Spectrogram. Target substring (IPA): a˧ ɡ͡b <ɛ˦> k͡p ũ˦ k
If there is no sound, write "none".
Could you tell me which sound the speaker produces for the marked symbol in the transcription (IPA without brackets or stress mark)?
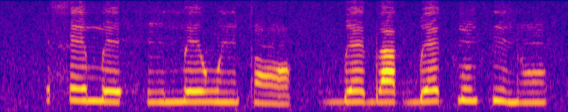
ɛ˦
